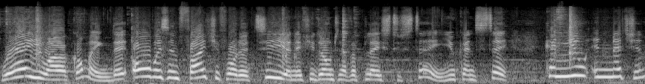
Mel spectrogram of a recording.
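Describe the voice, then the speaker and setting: Noticeable background noise surrounds a woman with a high voice. She speaks at a moderate pace with very wide pitch swings. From Netherlands. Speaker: journalist. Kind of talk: casual chat. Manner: animated.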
